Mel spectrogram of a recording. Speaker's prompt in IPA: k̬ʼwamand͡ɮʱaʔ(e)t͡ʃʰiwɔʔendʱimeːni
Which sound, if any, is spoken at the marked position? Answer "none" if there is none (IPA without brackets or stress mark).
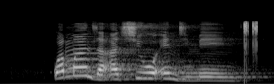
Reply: a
